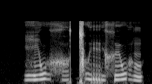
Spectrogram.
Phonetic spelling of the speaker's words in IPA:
ɦ i w ṳ x ɔ̤ ǀ ṳ rʲ ṳ x ʉ w ɔ̤ ŋ

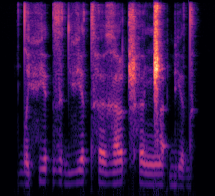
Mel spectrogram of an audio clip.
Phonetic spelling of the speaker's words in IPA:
dˤ ʌ fʲ ɜ ʔ z ɘ d vʲ a tʰ ɜ ɣ a ʈ͡ʂʰ ɜ ŋ͡ǁ a ʔ bʲ ʌ d

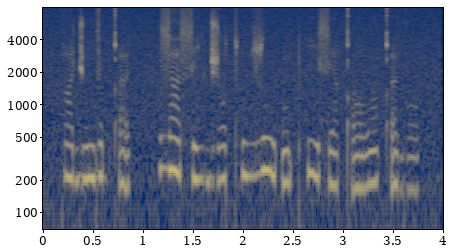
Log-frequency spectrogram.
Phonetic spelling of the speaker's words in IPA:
q a d͡ʒ ũ ɡ ɛ b qʼ e | z a s ɪ ʎ d͡ʒ ɔ tʰ u ʎ z u ʔ õ pʰ i s e qʼ o lˠ õ qʼ ɪ ɡ ɔ

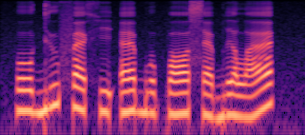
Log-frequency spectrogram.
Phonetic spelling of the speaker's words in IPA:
o ɡʲ u f æ x i ʔ æ b o p ɒ s æ b i lˠ æ

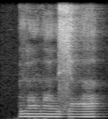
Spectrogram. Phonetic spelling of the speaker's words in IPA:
ðˤ ĩ lˠ æ̃ j zˤ a

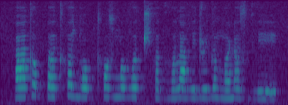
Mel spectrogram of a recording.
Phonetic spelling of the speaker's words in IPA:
a t ʌ b p ɐ tʰ ɐ ʎ ɔ b tʰ ɔ z ŋ ɔ v ʌ d t͡ʃʰ ɐ ɡʱ ʌ l a v e d ɭ ʏ d ɐ ŋ ʌ ɳ ɐ z ɡʱ e

